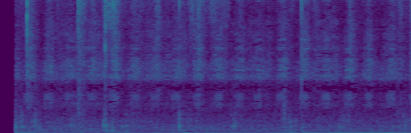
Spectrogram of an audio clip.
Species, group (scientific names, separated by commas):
Cicada orni, Cicadidae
